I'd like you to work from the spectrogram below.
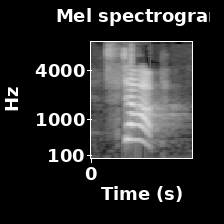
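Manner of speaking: very loud, high cry; cried out. A narrator's reading. Earthworm cries out in panic to stop James, very loud. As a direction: scream it to stop him. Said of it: "cried the earthworm".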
